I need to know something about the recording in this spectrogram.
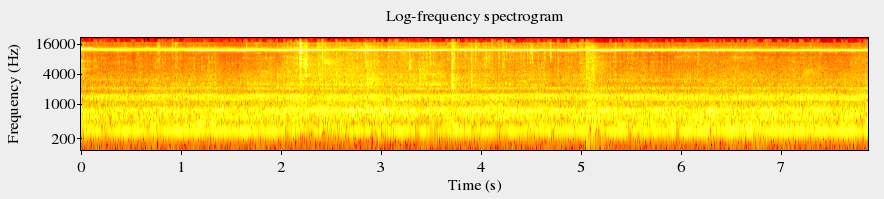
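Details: Meat Your Maker 1 HP meat grinder, new, on a test grind: steady mid-pitched motor drone and even gear hum at constant loudness, no clunks or strain; running well, good enough to skip a second pass on the bigger plate.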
